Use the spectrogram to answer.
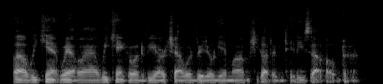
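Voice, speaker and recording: Very fast speech from a man. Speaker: gaming streamer. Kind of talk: live stream chat. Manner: animated.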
